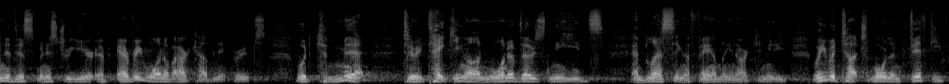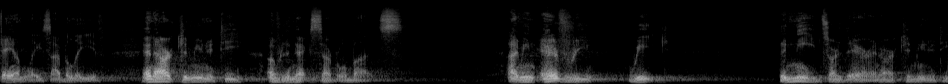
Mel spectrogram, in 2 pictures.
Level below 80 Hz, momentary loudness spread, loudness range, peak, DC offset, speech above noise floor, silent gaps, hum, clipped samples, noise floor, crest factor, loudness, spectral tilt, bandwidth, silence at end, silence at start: -80 dBFS; 13 LU; 7 LU; -8 dBFS; under 0.1%; 40 dB; none; none; under 0.1%; -69 dBFS; 22 dB; -30 LUFS; -5.5 dB/octave; 16 kHz; 0 s; 0 s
